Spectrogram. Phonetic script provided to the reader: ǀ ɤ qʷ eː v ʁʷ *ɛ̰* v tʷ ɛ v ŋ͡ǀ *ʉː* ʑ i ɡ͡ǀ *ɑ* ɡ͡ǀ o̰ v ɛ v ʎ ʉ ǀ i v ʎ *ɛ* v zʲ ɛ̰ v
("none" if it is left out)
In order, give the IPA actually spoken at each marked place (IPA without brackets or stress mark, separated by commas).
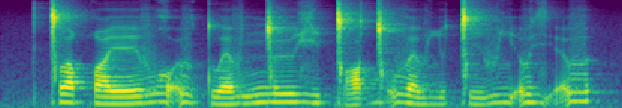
ɛ̰, ʉː, ɒ, ɛ̰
